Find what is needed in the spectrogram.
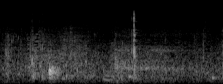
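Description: Small waves lapping, with a brief thump about half a second in and a single sharp click a little later from handling the baitcasting rod and reel.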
